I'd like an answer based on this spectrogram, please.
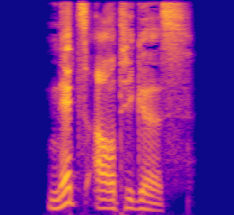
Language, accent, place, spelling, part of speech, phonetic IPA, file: German, Germany, Berlin, netzartiges, adjective, [ˈnɛt͡sˌʔaːɐ̯tɪɡəs], De-netzartiges.ogg
- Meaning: strong/mixed nominative/accusative neuter singular of netzartig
